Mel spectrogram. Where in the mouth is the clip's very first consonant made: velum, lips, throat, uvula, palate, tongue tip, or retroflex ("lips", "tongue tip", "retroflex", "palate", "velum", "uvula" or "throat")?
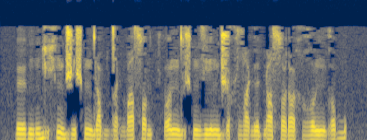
velum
